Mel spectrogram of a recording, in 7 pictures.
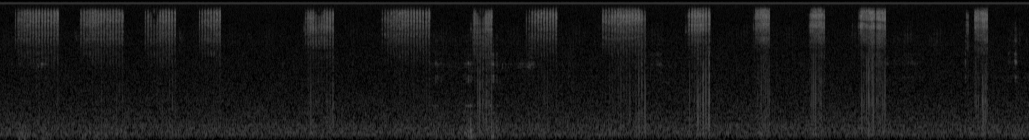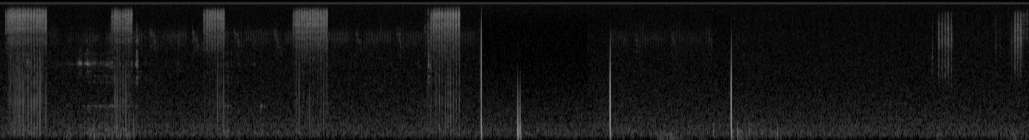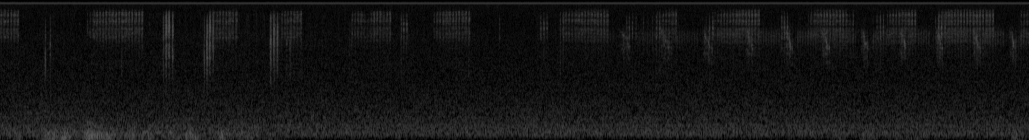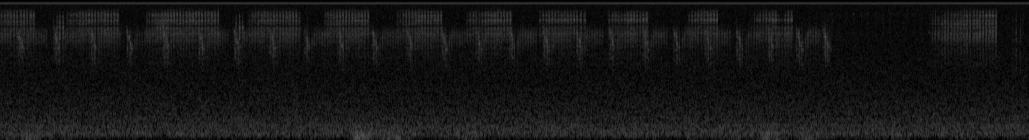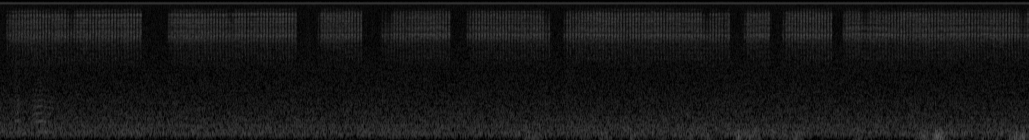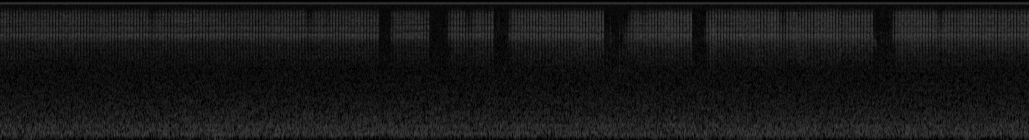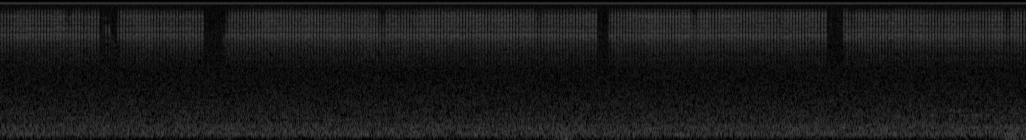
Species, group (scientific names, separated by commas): Bicolorana bicolor, Orthoptera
